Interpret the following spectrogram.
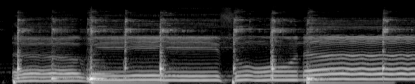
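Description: Male voice singing a sholawat melody in long held, ornamented notes through a microphone and PA, coming in just after a short break. The singing is cut across by several sharp strikes of banjari frame drums.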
